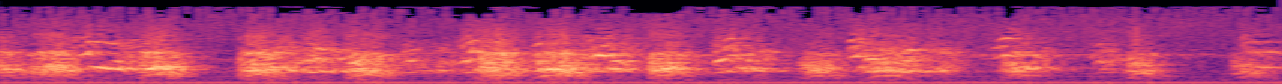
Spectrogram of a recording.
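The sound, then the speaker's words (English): A dog barks and yelps excitedly in a rapid, continuous string of loud barks with whiny yips mixed in, nearly a dozen bursts with no pauses and no voices. It is King, the Eskimo lead sled dog of Challenge of the Yukon. “The Wonder Dog King, swiftest and strongest of Eskimo lead dogs, blazes a trail through storm and snow for Sergeant Preston as he meets the Challenge of the Yukon.”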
